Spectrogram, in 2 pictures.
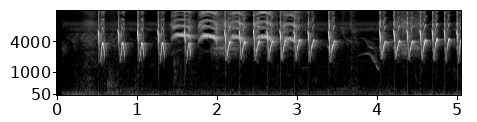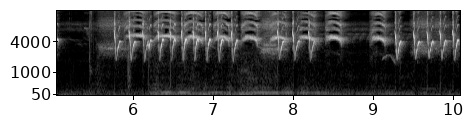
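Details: Bar-winged prinia in full song to prompt replies from other birds of its kind: dense runs of piercing, high downslurred chirps and arched whistles, phrase after phrase, with a low hum partway through.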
